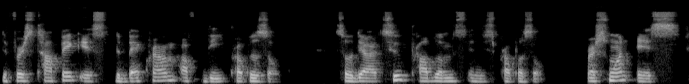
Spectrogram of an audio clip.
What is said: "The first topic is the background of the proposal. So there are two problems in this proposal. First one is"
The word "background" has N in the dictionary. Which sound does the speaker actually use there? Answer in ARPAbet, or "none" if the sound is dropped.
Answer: N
